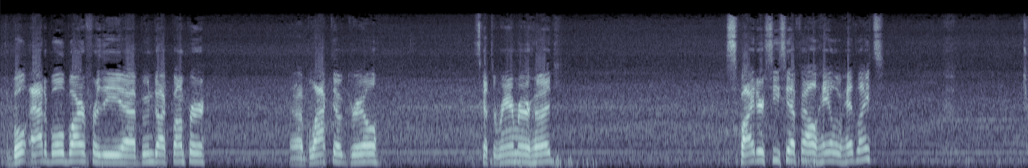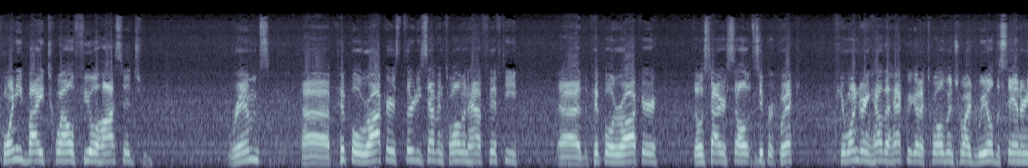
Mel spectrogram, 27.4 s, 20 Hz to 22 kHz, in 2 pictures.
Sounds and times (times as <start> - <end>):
Car: 0.0 - 27.4
Speech: 0.1 - 2.8, 3.8 - 5.1, 6.3 - 7.5, 9.7 - 11.8, 13.6 - 15.8, 16.8 - 20.6, 21.2 - 27.4.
